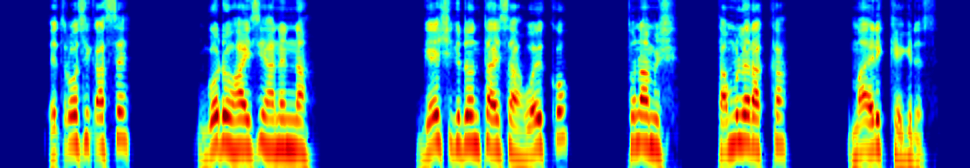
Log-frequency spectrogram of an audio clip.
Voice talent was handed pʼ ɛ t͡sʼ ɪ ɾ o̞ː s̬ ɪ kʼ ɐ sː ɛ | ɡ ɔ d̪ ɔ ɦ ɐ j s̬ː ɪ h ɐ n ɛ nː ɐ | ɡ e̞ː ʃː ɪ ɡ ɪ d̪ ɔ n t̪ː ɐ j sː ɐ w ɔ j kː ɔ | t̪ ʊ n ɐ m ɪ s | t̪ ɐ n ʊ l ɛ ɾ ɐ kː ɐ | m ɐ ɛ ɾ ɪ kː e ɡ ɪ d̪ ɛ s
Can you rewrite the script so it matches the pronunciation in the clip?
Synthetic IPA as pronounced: pʼ ɛ t͡sʼ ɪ ɾ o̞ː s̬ ɪ kʼ ɐ sː ɛ | ɡ ɔ d̪ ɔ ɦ ɐ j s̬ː ɪ h ɐ n ɛ nː ɐ | ɡ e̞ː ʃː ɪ ɡ ɪ d̪ ɔ n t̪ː ɐ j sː ɐ w ɔ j kː ɔ | t̪ ʊ n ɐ m ɪ ʃ | t̪ ɐ m ʊ l ɛ ɾ ɐ kː ɐ | m ɐ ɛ ɾ ɪ kː e ɡ ɪ d̪ ɛ s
